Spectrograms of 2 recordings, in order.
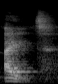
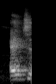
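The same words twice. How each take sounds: First: एच said lower as the English letter; right way. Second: एच said with a "ch" ending; एच as learners say it; a hint of the wrong एच. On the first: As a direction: model एच with a falling tune. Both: Shown as a demonstration. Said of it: "मतलब एच नहीं होता".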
